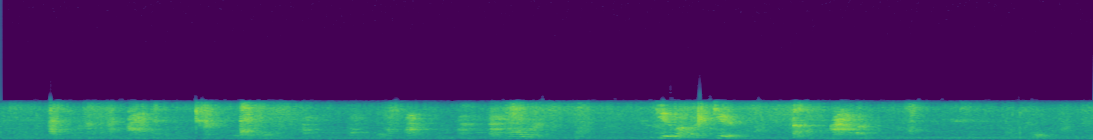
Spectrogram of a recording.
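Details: Two dogs at play, Oliver, a Boston Terrier, and Gracie, a chow/collie mix, giving short sharp yips and barks in irregular bursts over eleven seconds, while a person repeatedly urges them on in the background.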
